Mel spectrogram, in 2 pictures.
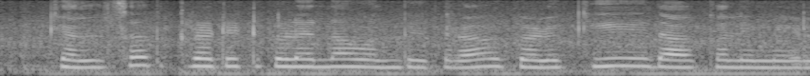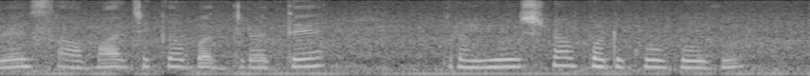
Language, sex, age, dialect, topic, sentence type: Kannada, female, 25-30, Dharwad Kannada, banking, statement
